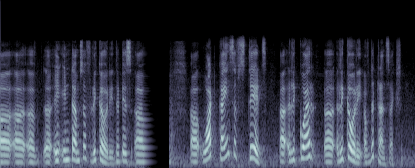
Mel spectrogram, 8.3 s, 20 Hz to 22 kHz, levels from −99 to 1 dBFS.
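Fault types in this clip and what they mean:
Short stall from a late packet: a packet showed up late, so the receiver held the last sound about 29 ms near 2.79 s, then picked up where it left off.
Call audio freeze: likely packets held up in transit; from 2.86 to 3.39 s the sound stretches, fades, and sits silent for about 0.32 s before resuming intact.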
